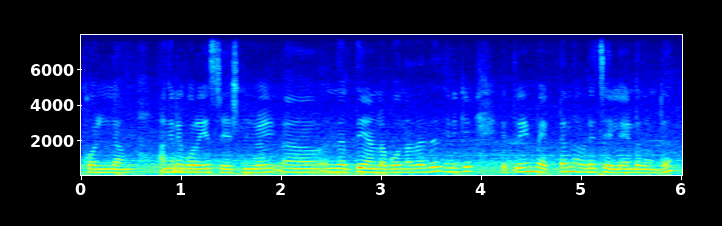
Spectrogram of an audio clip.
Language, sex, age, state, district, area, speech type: Malayalam, female, 45-60, Kerala, Kottayam, rural, spontaneous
